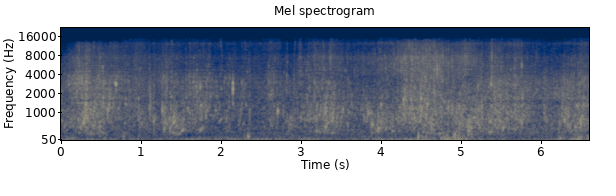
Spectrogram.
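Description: Wind buffeting the microphone outdoors: a steady low rumble with irregular crackling over it.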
